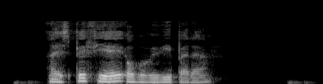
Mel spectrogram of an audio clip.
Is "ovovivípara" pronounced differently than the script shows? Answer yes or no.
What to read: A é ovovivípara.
no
